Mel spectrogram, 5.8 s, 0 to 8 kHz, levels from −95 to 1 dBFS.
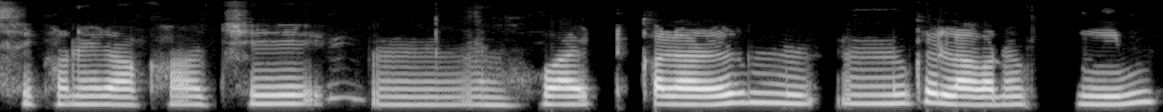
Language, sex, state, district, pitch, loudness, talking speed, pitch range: Bengali, female, West Bengal, Dakshin Dinajpur, 215 Hz, -17 LUFS, 125 wpm, 210-235 Hz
